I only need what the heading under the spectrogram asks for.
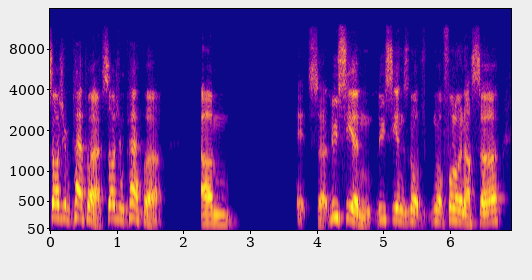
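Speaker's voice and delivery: calling out loudly. Voicing a corporal who sees someone crawling away: calling out to the sergeant.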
